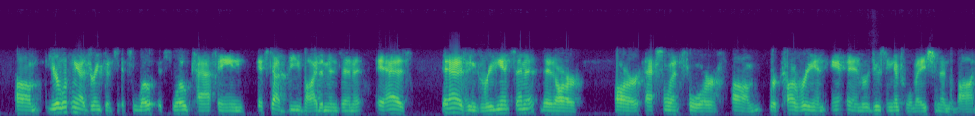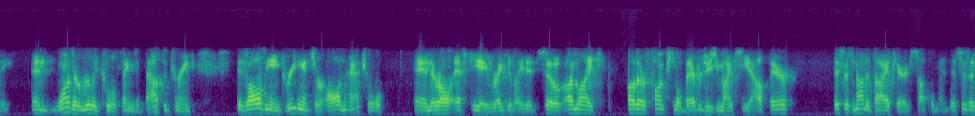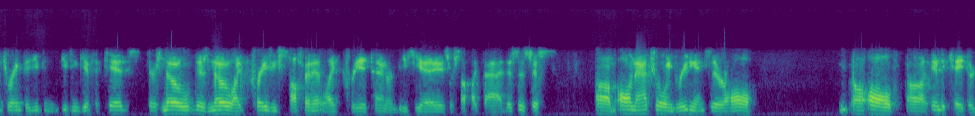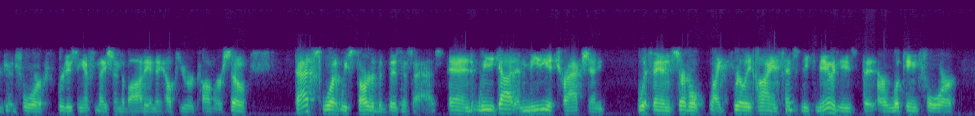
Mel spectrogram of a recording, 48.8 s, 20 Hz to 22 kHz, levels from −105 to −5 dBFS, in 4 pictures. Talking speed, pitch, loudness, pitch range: 190 wpm, 120 Hz, -29 LUFS, 110-130 Hz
